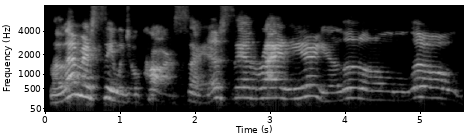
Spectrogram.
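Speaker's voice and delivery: playing a grumpy old man, teasing; Uncle Ruckus voice. Tarot reader teasing viewer in a mock Uncle Ruckus voice. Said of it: "Sound like Uncle Ruckus".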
